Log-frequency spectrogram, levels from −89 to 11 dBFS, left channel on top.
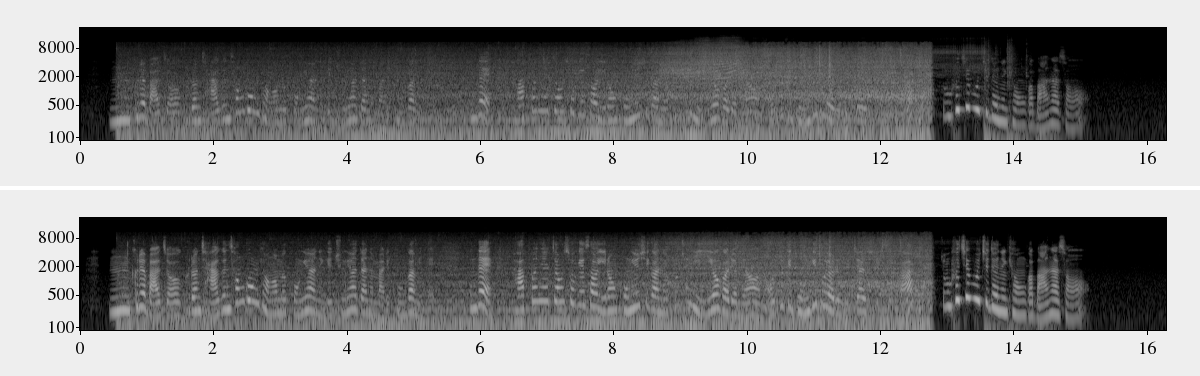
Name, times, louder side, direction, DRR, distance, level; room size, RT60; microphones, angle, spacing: voice 1, 0.4-15.1, right 7 dB, 55° right, 0.4 m, -35 dB
sound 1, 0.5-12.8, equal, 10° left, 0.6 m, -37 dB
sound 2, 8.3-10.9 11.4-14.7, left 11 dB, 70° left, 0.4 m, -47 dB
3.3 x 2.1 x 3.6 m
head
